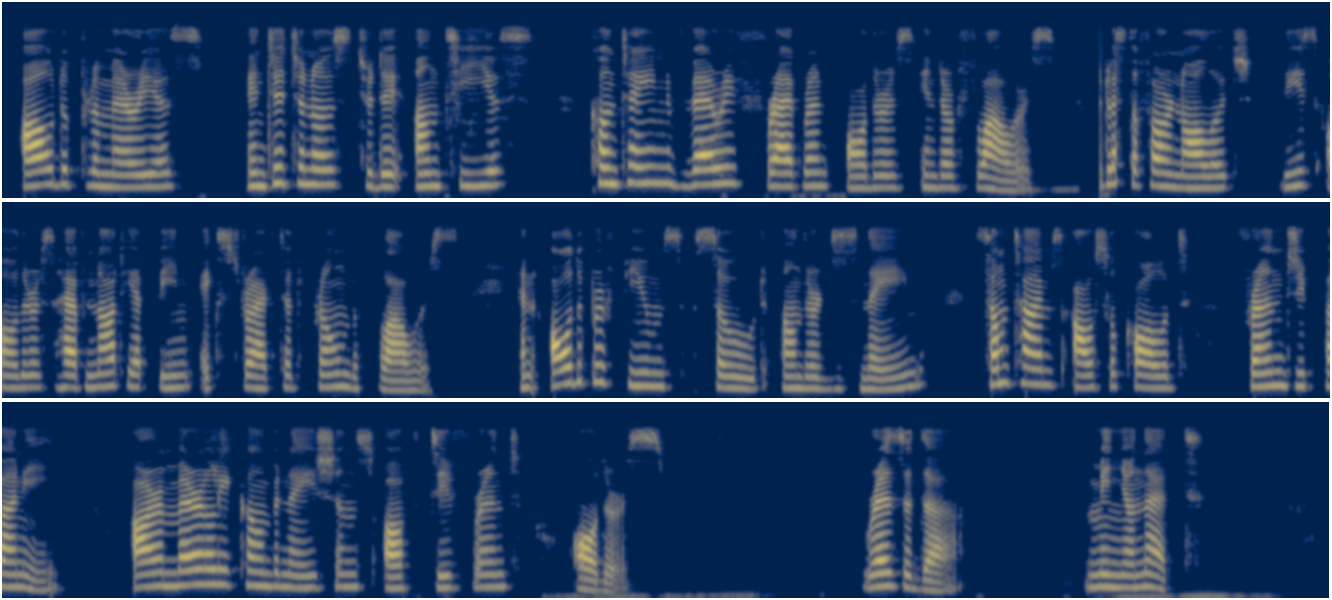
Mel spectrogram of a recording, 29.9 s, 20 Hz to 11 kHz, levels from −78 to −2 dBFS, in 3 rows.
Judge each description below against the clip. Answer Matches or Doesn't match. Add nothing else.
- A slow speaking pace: Matches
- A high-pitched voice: Matches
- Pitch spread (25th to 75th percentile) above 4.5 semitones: Doesn't match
